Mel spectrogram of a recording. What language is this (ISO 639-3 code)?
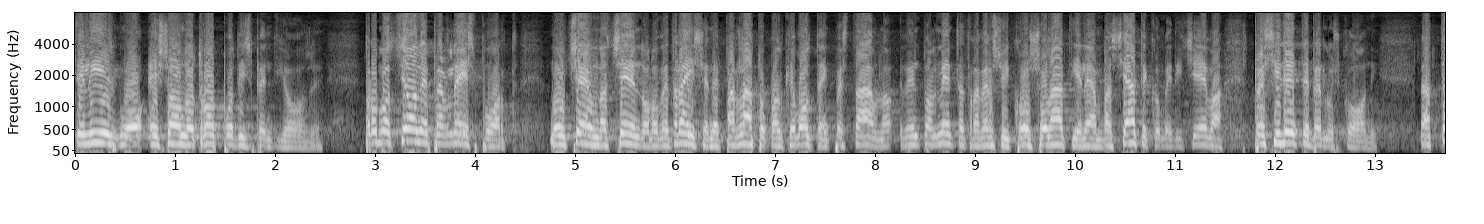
ita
